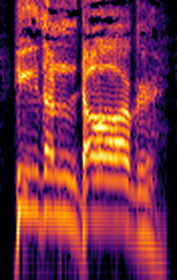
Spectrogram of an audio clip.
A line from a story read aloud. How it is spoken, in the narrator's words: he bellowed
